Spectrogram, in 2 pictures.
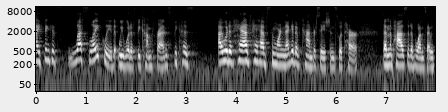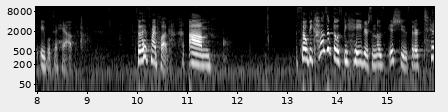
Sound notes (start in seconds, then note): none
